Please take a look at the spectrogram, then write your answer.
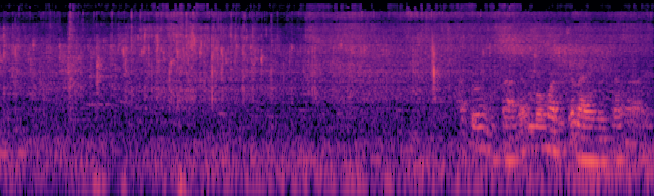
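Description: Spices sizzle and splutter loudly in hot oil, a dense crackling hiss throughout, with a voice briefly speaking near the end.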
